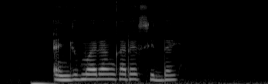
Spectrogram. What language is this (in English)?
Masai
